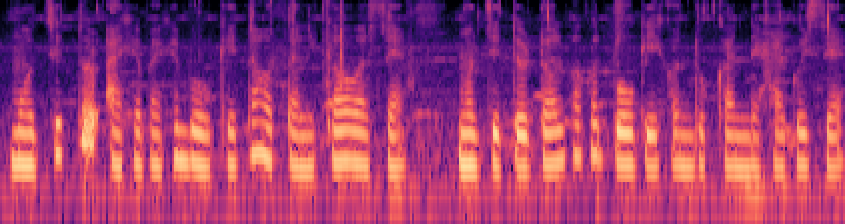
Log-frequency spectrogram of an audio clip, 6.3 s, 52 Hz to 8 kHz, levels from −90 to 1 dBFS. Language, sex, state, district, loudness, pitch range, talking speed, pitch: Assamese, female, Assam, Kamrup Metropolitan, -17 LUFS, 190-210 Hz, 125 wpm, 200 Hz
